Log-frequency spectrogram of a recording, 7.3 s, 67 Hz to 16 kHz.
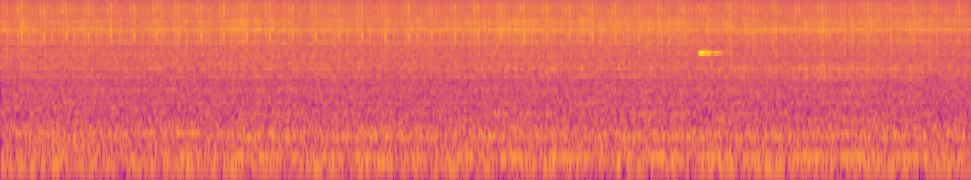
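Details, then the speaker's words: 2016 Dodge Grand Caravan 3.6L at idle after alternator replacement: engine noise much reduced, but a faint constant hiss and whirr from the belt area remains; tensioner and a pulley suspected. "cambié el alternador. Ya no se escucha tan feo, pero parece que el tensor está haciendo un poco de ruido. Y una polea."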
